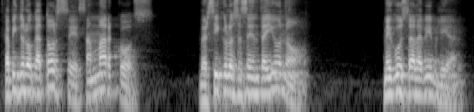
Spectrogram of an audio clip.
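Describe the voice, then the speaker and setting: A male pastor preaching a sermon, hammering his congregation with repeated rhetorical questions and swinging between loud, high outbursts and slow, low statements. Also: lively intonation.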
